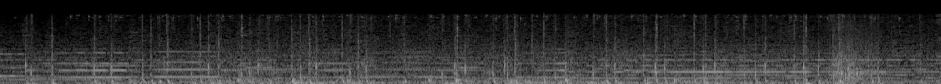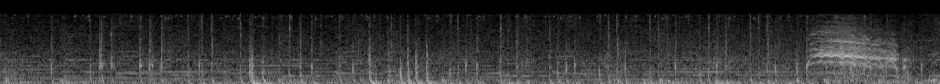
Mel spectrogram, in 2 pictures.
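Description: Horse hooves clip-clop steadily for a long stretch in a brisk, even rhythm, with a horse whinnying briefly near the end, in the video game The Witcher 3: Wild Hunt.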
